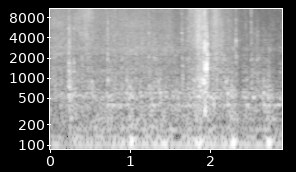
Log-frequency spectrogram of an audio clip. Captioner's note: rattling of the sewing machine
